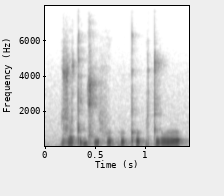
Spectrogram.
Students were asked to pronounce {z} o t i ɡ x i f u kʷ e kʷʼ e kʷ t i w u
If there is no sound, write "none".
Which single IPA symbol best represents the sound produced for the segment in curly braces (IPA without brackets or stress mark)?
z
